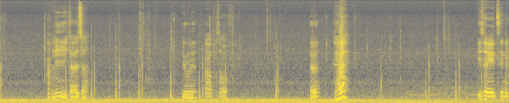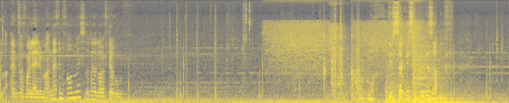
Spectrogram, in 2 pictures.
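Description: Two young men talk close to a microphone.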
